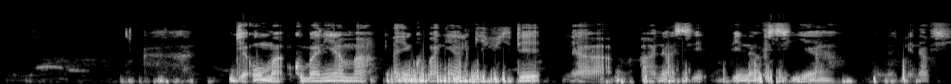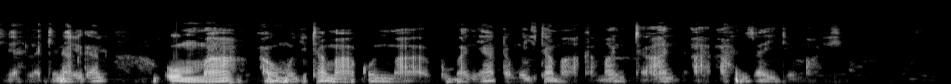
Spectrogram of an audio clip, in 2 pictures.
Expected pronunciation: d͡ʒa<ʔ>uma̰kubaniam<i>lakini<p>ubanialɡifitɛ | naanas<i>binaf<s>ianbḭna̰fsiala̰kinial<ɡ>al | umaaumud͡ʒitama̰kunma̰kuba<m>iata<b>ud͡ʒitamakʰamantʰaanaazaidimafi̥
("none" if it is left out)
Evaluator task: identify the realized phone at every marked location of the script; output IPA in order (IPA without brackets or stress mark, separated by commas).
ʔ, a, k, i, s, ɡ, n, m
